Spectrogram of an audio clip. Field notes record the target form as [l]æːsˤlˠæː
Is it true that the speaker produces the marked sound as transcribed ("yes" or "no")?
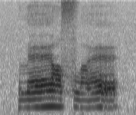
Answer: yes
